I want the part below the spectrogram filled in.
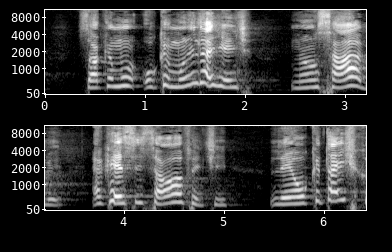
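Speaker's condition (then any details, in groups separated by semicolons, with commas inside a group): Cerebral palsy; birth brain injury; moderate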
